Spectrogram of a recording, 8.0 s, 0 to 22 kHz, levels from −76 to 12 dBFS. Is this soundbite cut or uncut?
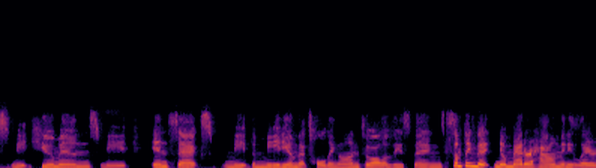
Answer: cut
